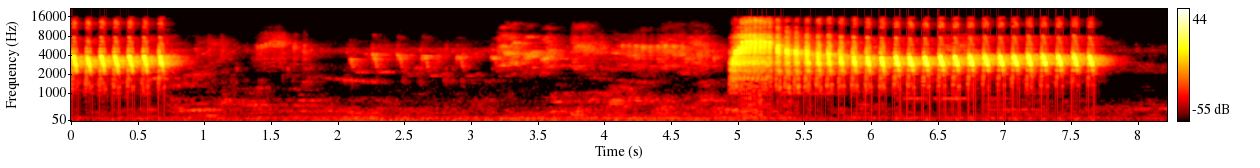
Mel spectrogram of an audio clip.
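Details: Kapas tembak bulbul singing, played to coax silent birds into song: a short buzzy rattle, then scattered soft notes, then a long loud run of rapid, evenly repeated buzzy pulses lasting nearly three seconds.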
